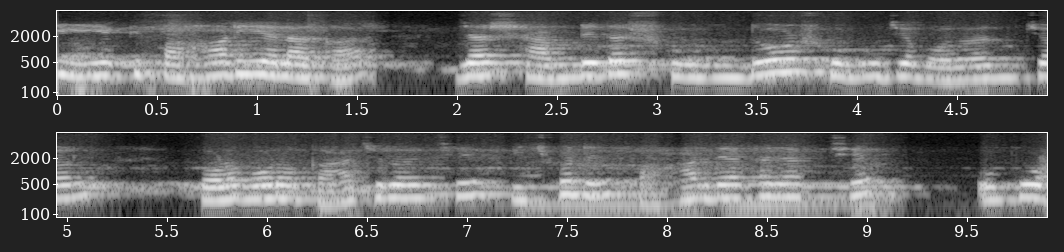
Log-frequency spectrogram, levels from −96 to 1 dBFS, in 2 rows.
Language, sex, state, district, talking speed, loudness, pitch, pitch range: Bengali, female, Jharkhand, Sahebganj, 110 wpm, -17 LUFS, 240 Hz, 220-255 Hz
